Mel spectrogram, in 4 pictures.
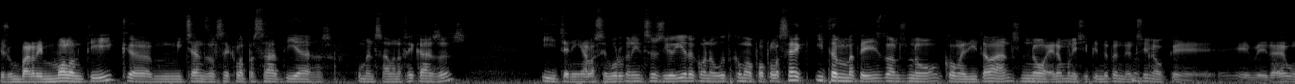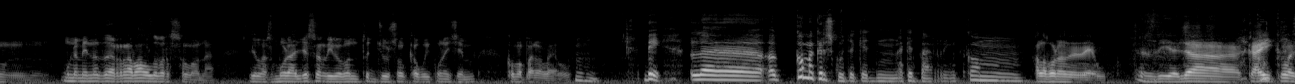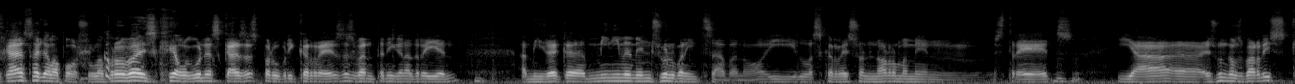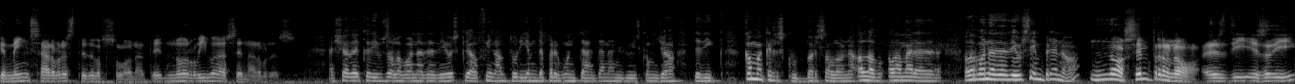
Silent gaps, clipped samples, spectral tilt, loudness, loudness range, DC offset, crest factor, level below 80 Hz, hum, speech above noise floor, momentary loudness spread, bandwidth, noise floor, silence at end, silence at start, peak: none; under 0.1%; -6 dB/octave; -28 LUFS; 12 LU; under 0.1%; 20 dB; -56 dBFS; none; 24 dB; 17 LU; 14.5 kHz; -52 dBFS; 0 s; 0 s; -8 dBFS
